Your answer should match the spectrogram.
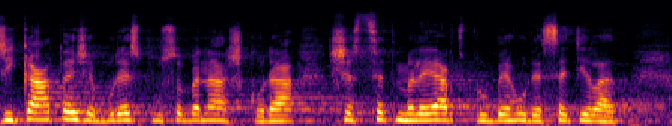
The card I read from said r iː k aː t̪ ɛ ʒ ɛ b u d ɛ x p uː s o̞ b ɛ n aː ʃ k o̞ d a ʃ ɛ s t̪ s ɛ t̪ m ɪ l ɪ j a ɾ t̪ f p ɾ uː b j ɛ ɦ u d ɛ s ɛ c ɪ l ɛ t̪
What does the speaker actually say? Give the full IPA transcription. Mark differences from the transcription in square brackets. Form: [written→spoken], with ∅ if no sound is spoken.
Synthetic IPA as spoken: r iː k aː t̪ ɛ ʒ ɛ b u d ɛ [x→s] p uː s o̞ b ɛ n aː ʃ k o̞ d a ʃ ɛ s t̪ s ɛ t̪ m ɪ l ɪ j a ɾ t̪ f p ɾ uː b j ɛ ɦ u d ɛ s ɛ c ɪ l ɛ t̪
